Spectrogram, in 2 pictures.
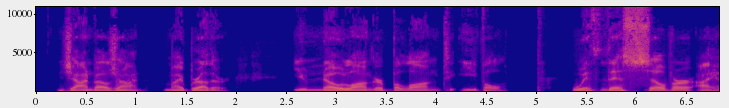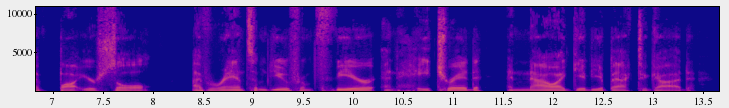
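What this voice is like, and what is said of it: Choked-up, emotional voice. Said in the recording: “I get choked up just reading that to you guys now”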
